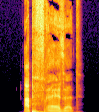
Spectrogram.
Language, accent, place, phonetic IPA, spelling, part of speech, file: German, Germany, Berlin, [ˈapˌfʁɛːzət], abfräset, verb, De-abfräset.ogg
- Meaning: second-person plural dependent subjunctive I of abfräsen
